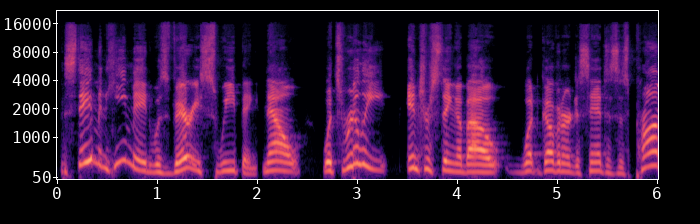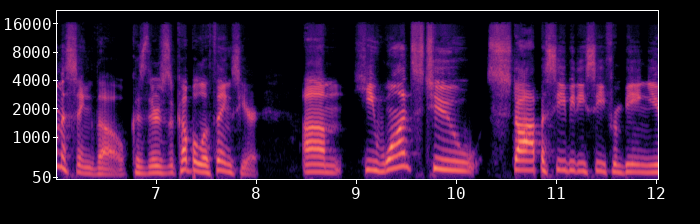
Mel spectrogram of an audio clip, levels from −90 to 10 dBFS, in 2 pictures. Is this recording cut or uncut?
cut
